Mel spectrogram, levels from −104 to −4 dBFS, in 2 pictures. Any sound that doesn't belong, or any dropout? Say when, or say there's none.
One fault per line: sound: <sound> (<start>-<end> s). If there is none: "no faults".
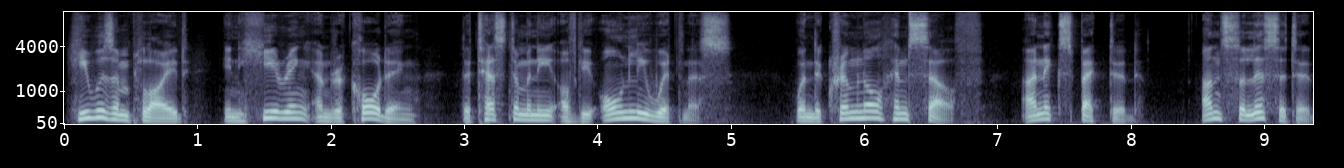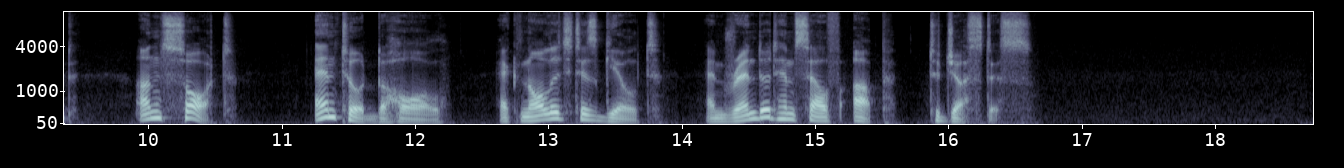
no faults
